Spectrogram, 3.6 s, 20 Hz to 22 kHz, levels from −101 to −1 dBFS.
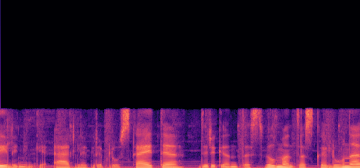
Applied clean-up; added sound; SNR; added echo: none; none; none; none.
